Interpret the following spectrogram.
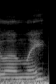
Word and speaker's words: Lonlée: Lonely. Yeah. I mean, I'm not going to be rude. Wait, is your last name pronounced lonely? Yeah.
